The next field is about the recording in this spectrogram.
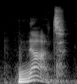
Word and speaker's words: knot: Knot, que es un nudo. Knot. Eh, la K no se dice y la O se hace como una vaya lío, Nat.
